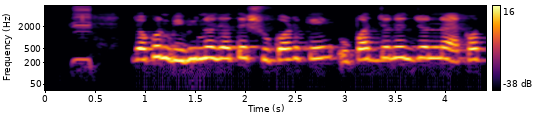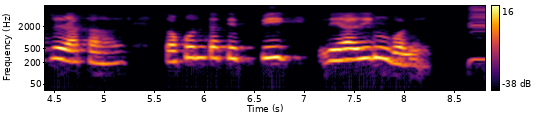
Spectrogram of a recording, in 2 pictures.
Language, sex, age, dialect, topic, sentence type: Bengali, female, 41-45, Standard Colloquial, agriculture, statement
